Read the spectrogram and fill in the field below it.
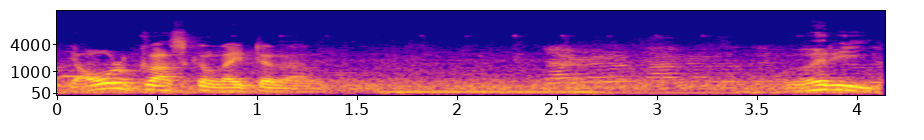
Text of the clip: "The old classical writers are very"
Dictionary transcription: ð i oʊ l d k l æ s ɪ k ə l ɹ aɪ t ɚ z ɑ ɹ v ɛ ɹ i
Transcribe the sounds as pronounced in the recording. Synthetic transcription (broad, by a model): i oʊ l k l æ s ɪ k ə l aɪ t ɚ ɑ l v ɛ ɹ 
